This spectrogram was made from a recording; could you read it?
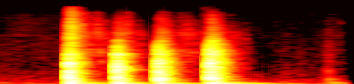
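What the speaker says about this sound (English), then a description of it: "He knocked on the door and asked the old woman for water." Four firm knocks on a wooden door come in a quick, even rhythm, close and crisp, then fade into silence.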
